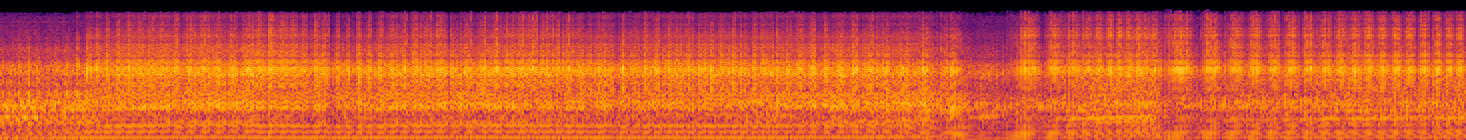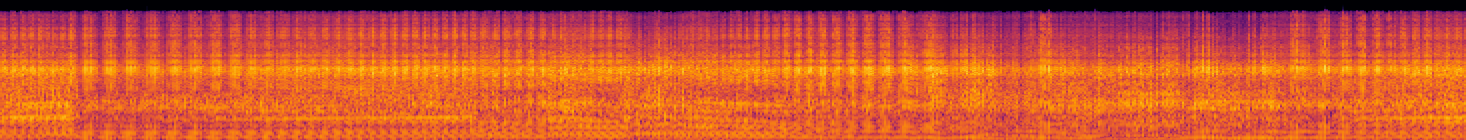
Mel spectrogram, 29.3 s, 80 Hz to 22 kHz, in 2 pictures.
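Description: BMW HP2 Sport's boxer-twin engine at speed on track, with wind rushing over the bike. It holds steady revs, then climbs in pitch and drops sharply twice as it shifts up, falls away around twenty seconds in as the rider slows, and pulls up in pitch again near the end.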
